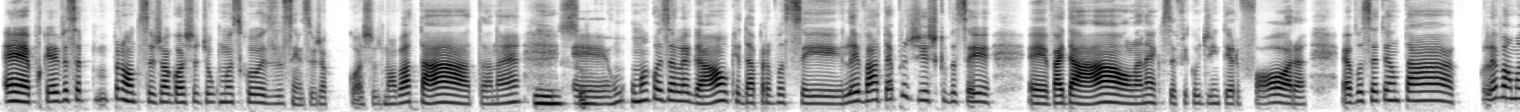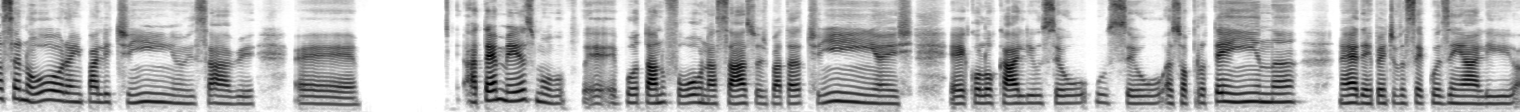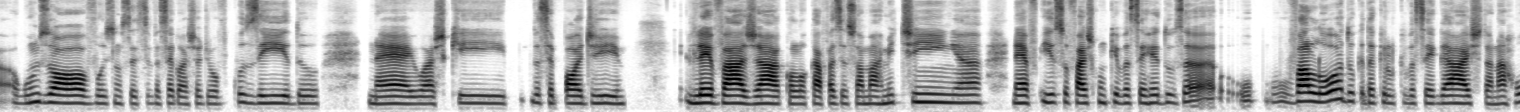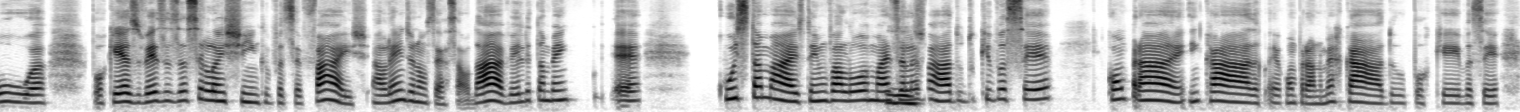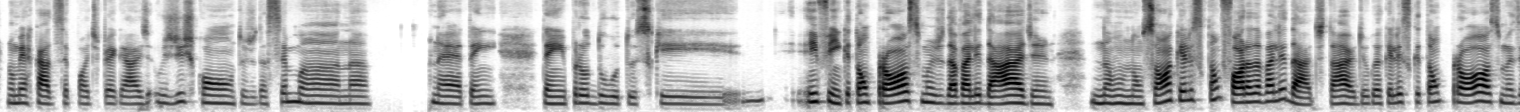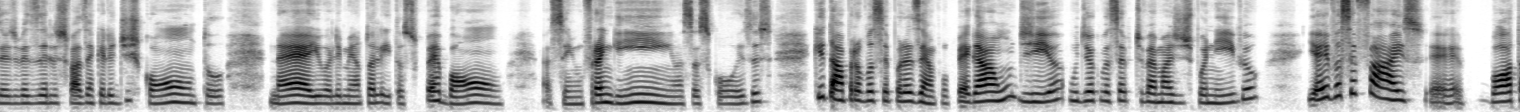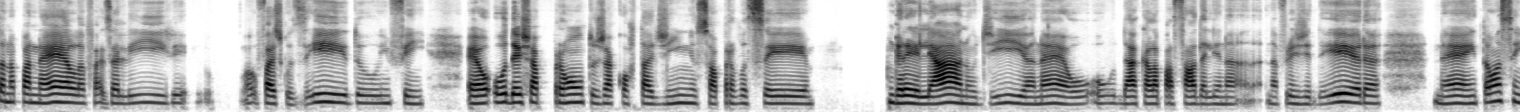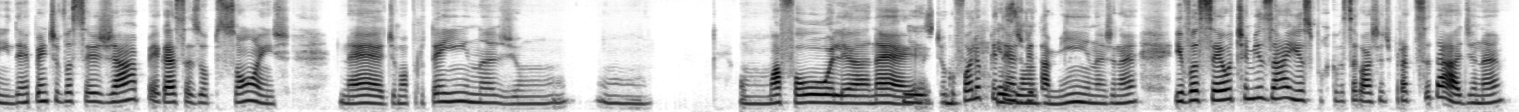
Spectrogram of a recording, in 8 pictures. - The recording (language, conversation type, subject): Portuguese, advice, Como posso comer de forma mais saudável sem gastar muito?
- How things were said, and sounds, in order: other background noise; tapping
